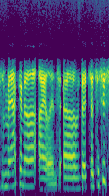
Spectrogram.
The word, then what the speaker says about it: Mackinac: But it was always pronounced Mackinac.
